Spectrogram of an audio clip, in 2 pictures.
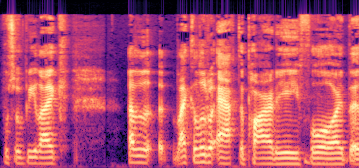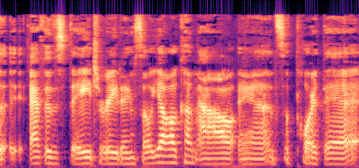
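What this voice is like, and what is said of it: Excited, thrilled voice. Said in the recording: “I'm so thrilled. I hope you can hear it in my voice. ... I couldn't be more excited”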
